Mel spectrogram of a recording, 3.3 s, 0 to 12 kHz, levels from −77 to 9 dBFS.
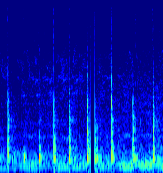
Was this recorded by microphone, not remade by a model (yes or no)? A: yes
